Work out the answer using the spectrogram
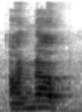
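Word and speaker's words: ענו: ¿Y sabe cómo se pronuncia manso en hebreo? Anab.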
